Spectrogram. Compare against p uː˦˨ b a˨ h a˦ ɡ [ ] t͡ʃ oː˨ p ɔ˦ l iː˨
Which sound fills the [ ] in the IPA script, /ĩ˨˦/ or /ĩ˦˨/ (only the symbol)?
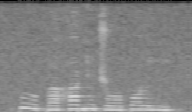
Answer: ĩ˦˨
